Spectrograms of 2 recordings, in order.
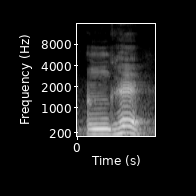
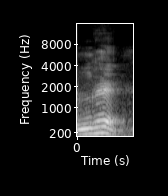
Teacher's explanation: नासिका से तो निकल ही रहा और बिल्कुल कंठ से निकल रहा है अंघ, और ईय बोल रहे हैं तो कंठ से जस्ट आगे है तालु, वहाँ से छू रहा है। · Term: नासिक के वर्ण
